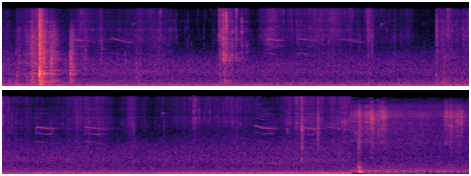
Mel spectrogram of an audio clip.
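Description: Short falling bird chirps repeating every second or so over a low wind rumble. A sharp knock comes about half a second in and another clunk about three seconds in as a bicycle is handled in dry leaves. Near the end the outdoor sound cuts off to quiet room tone.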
